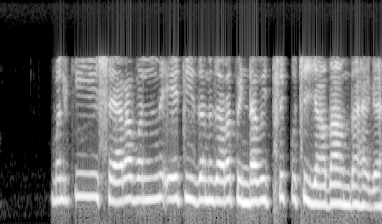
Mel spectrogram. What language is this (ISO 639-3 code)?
pan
